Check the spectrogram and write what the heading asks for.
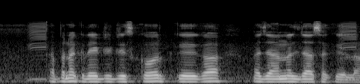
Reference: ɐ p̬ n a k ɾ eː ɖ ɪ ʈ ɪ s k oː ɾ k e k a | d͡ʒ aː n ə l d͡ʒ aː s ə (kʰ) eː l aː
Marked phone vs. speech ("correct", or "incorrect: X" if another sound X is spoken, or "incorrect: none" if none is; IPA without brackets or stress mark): incorrect: k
